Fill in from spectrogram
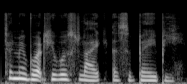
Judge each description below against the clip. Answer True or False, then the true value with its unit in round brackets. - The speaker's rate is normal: False (290 wpm)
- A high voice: True (205 Hz)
